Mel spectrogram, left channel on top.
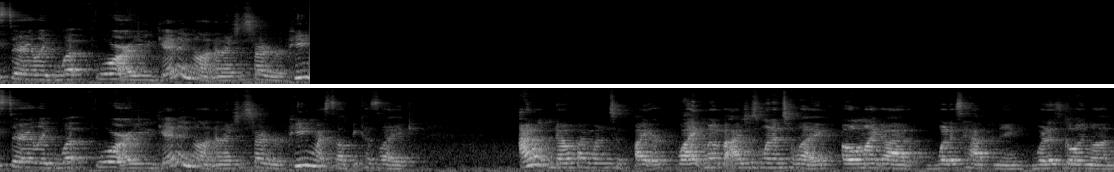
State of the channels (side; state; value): left; drops out; at 3.1 s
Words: sir, what floor are you getting on? And I just started repeating myself because I don't know if I went into fight or flight mode, but I just went into oh my god, what is happening? What is going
